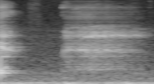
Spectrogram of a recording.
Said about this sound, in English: I have the hiccups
